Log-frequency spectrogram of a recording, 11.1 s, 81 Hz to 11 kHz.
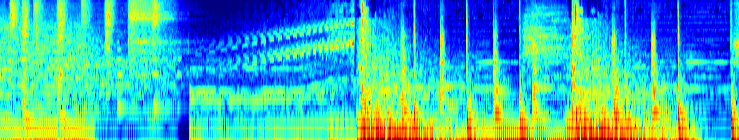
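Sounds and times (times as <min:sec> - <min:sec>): tone sweeping upward: 0:02.8 - 0:05.4.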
